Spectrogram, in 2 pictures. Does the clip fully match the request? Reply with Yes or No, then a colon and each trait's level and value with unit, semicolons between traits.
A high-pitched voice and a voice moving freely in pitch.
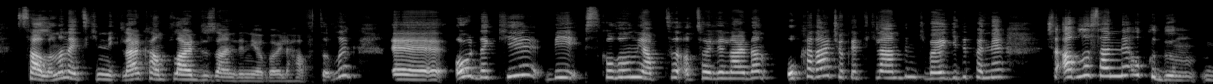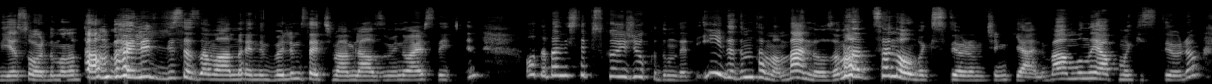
Yes: very high, 265 Hz; wide, 8.1 semitones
